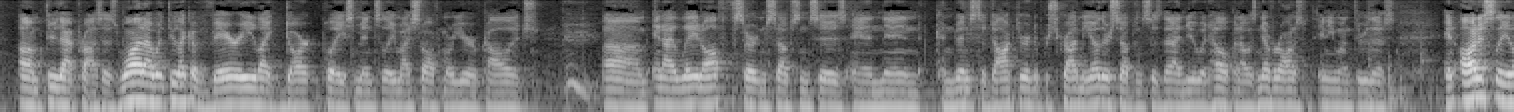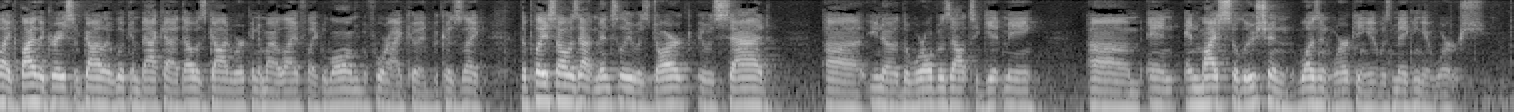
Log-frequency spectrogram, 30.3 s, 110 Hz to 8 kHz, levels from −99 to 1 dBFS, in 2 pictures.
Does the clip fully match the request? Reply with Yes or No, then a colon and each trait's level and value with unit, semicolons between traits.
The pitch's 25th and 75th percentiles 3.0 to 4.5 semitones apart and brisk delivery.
No: narrow, 2.4 semitones; fast, 220 wpm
